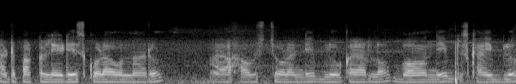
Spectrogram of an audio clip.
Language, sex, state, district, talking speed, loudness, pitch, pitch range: Telugu, male, Andhra Pradesh, Manyam, 150 wpm, -21 LUFS, 115 Hz, 110-120 Hz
